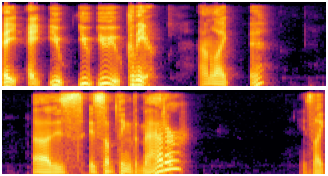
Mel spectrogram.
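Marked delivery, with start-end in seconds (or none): 0.0-1.5 high-pitched broken English. Retelling a security guy calling him over, imitating very broken English. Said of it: "in very broken English".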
